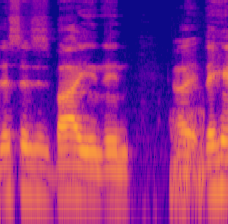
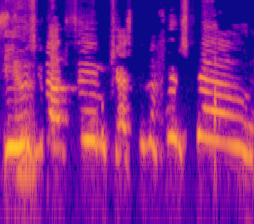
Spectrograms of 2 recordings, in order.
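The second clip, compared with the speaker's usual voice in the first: over-the-top Italian accent, very high-pitched; 3 dB louder than usual. Riffing on how Jesus would sound as an Italian, speak in an Italian Jesus voice. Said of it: "Italian Jesus is pretty funny".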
